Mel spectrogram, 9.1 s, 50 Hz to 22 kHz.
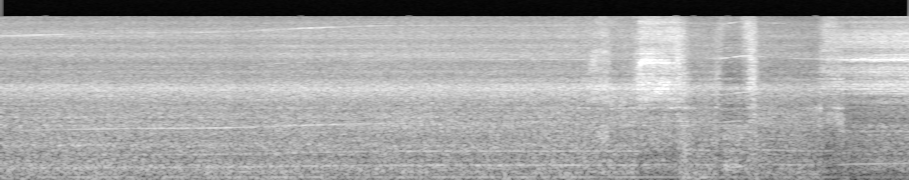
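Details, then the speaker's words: Refurbished Hoover S3716 Sensotronic 1000 vacuum cleaner with an old dirty bag fitted: a steady, even rushing roar with a constant whine, no surging, rattles or grinding. The motor runs healthy. "Well, that sounds fine. Smells nice as well."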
